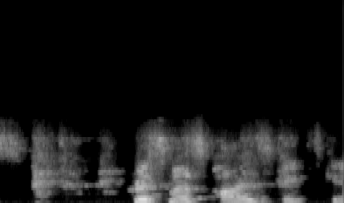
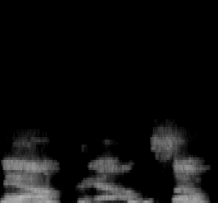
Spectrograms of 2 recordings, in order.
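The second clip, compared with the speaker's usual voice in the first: whisper; 5 semitones lower, 12 dB quieter, much slower than usual. Real, not acted. Quiet aside.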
